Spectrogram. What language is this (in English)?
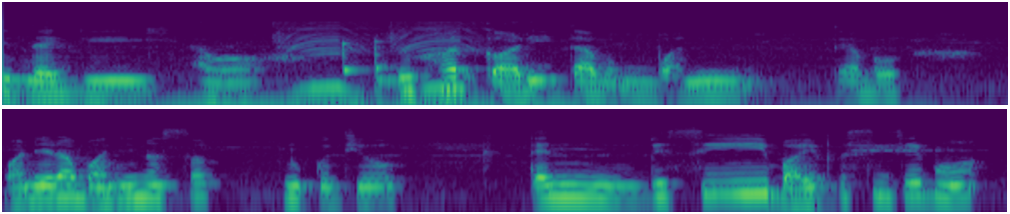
Nepali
